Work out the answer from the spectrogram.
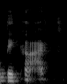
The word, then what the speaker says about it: Descartes: Embora tenhamos avançado muito desde o tempo de Descartes, ou Descartes, como se fala em francês, que postulou que a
